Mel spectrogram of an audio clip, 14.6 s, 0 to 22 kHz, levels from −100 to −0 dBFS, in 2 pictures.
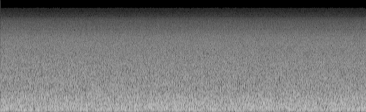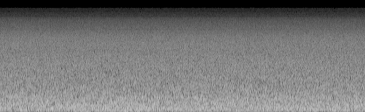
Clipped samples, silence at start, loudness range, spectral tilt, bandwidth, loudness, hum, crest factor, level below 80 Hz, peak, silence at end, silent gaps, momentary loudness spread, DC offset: under 0.1%; 0 s; 0 LU; -4.5 dB/octave; 16.5 kHz; -26 LUFS; none; 14 dB; -40 dBFS; -12 dBFS; 0 s; none; 1 LU; under 0.1%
